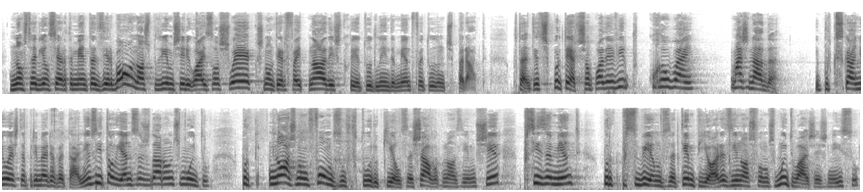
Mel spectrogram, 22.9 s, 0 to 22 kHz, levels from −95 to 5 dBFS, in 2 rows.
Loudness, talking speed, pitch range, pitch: -19 LUFS, 190 wpm, 200-265 Hz, 225 Hz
